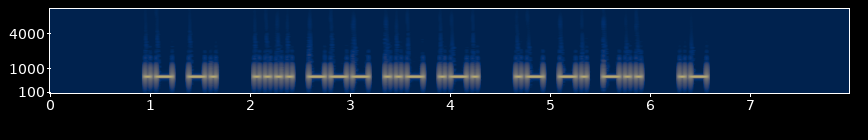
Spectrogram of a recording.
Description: Morse code, heard as a keyed tone, about 22 wpm, 700 Hz. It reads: AN HOUR AND A
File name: practice / 22wpm / Build A Phrase - 5-Word Phrases - 22wpm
